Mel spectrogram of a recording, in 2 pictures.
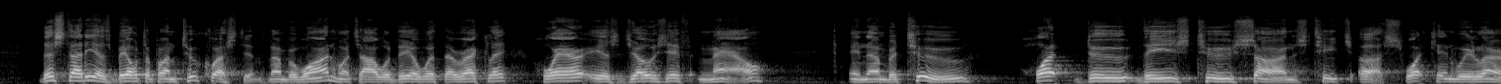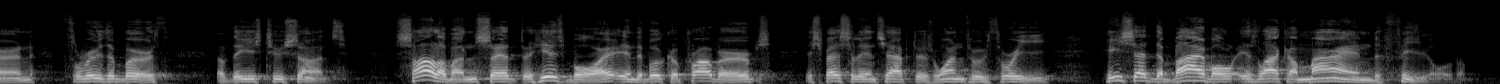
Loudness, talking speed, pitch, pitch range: -22 LUFS, 130 wpm, 130 Hz, 115-145 Hz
